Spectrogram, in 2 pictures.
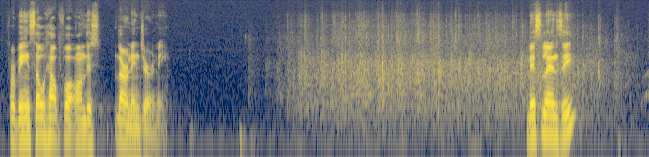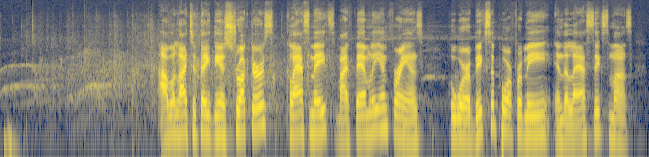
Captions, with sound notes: "for being so helpful on this learning journey." (applause) >> Ms. Lindsay. (cheering, applause) "I would like to thank the instructors, classmates, "my family, and friends, who were a big support for me "in the last six months.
